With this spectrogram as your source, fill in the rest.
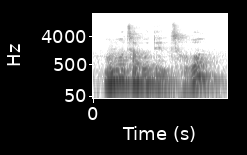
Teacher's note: All syllables except the last one are dampened.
